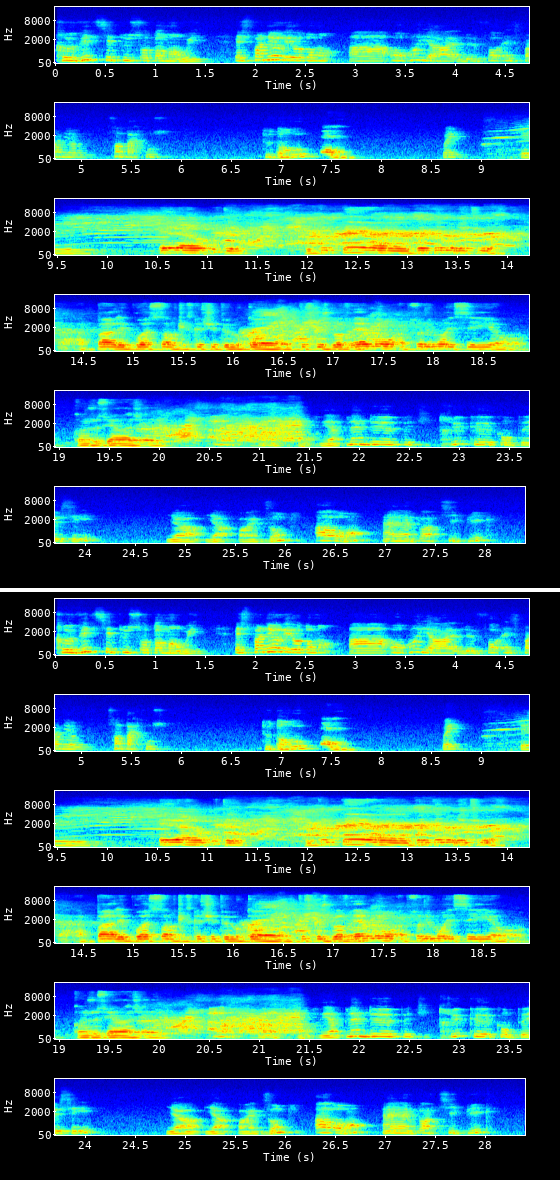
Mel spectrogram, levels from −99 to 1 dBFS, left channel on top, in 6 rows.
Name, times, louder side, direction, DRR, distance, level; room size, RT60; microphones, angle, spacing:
voice 1, 0.0-1.4 1.8-5.0 5.3-5.8 6.8-7.3 8.6-8.8 9.4-10.0 20.5-24.1 24.8-28.0, right 3 dB, 90° right, 2 dB, 0.5 m, -30 dB
sound 1, 9.0-14.6 15.5-15.7 16.0-17.9 19.3-19.4 19.7-21.4, left 1 dB, 15° left, 0.5 m, -27 dB
voice 2, 10.5-11.4 12.0-13.9 14.2-20.1, left 1 dB, 35° right, -1 dB, 0.9 m, -19 dB
2.5 x 2.2 x 2.5 m, 0.32 s
head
